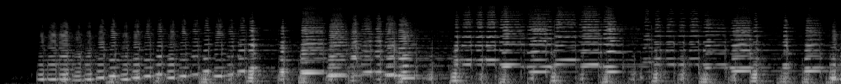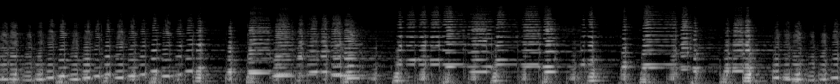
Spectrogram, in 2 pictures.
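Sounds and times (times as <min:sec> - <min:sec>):
polka music: 0:00.4 - 0:16.8.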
